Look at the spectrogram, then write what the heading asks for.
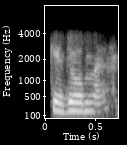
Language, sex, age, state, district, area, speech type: Urdu, male, 30-45, Uttar Pradesh, Gautam Buddha Nagar, urban, conversation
